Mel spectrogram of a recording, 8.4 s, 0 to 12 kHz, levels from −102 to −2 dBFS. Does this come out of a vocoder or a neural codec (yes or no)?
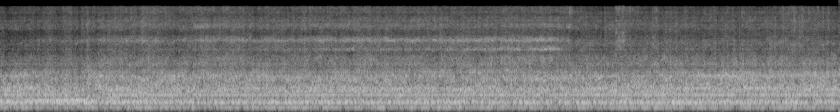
yes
